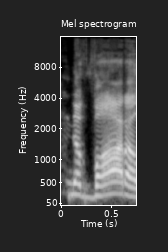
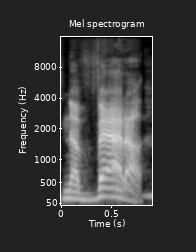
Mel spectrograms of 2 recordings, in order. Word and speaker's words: Nevada: have in their car say it's not Nevada like you said Sad Panda it's Nevada Nevada straight this guy I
